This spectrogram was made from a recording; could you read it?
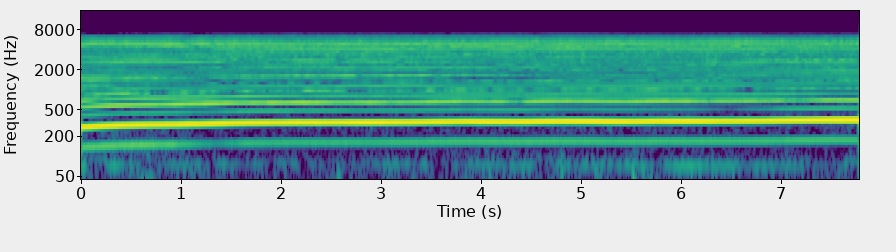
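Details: Buzz from a Norvel .061 RC model engine converted to diesel with a custom-made diesel head, swinging an 8x4 Cox grey prop. The note is even and high-pitched, held steady for eight seconds with no misses, surging or hunting, so it is running cleanly.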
